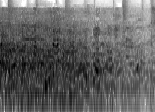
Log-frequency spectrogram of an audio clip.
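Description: Noisy babble of chattering voices that fades away over the two seconds.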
